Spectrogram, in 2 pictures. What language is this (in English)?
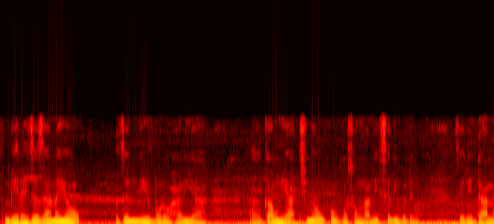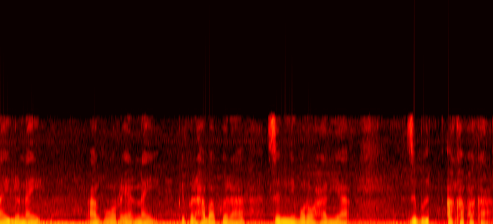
Bodo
